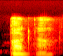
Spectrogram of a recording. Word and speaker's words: Pugna: And as he would say his name, um, he would say, "Pugna, it's a pleasure."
